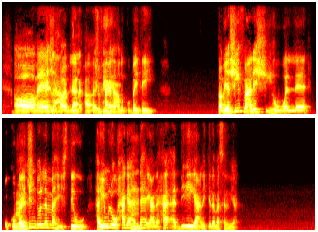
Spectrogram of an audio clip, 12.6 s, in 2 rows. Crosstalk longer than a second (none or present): present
